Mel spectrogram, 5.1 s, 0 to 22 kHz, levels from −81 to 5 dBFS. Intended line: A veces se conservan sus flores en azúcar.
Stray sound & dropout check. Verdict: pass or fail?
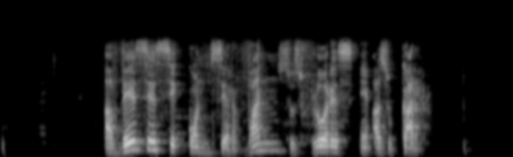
pass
